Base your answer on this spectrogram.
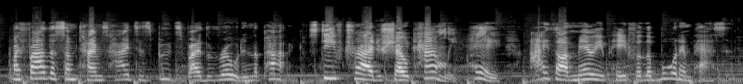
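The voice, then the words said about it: Regional New England accent. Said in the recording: “here's an accent that might be familiar ... that accent is fading”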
